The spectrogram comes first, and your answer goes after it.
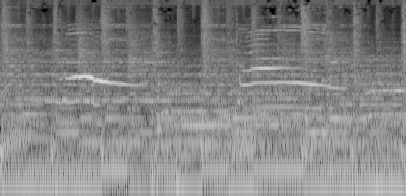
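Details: Pet cat producing two stretched, gently descending meows, partly buried under loud, bass-heavy background music.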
